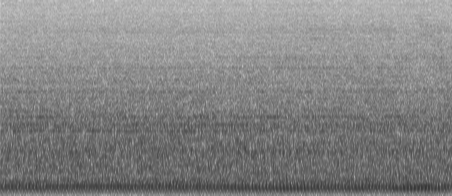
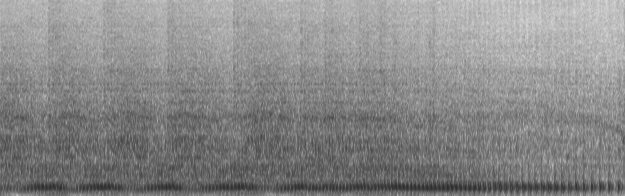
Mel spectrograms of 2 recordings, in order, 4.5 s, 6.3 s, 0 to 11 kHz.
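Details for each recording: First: Honda EU3000is inverter generator in normal mode, carb re-adjusted through a drilled hole at the black rear adjustment screw: a steady, even drone and constant low hum with no misses or surging; set correctly, running normally. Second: Honda EU3000is inverter generator after carburetor idle and economy-mode adjustment, fuel valve turned off: engine hunts up and down in slow waves, then stumbles and dies as the carburetor runs dry; surging from deliberate fuel starvation.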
